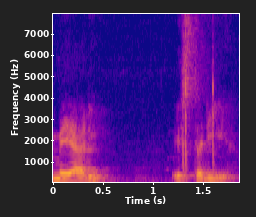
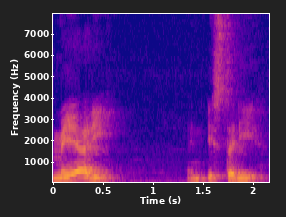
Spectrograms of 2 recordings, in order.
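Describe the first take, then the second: Both takes have the same delivery.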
